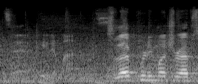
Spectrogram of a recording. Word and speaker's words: Pita Mozz: M-O-Z-Z, but we pronounce it Pita Mozz.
